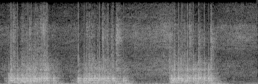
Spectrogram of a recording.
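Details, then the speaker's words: Dowell washing machine, unplugged, pulsator turned by hand: three rough grinding bursts from a worn gear case, which is to be replaced. "So maingay nga kapag pinaikot mo yung pulsetor niya. O pagka ganyan ang problema niyang granahe o gear case."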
